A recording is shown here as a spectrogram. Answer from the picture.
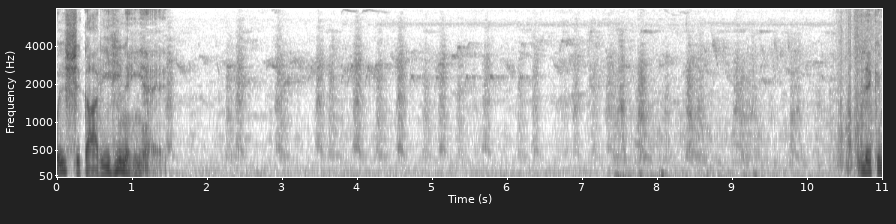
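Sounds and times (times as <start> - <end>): short sharp bird calls: 0.9 - 11.0.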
